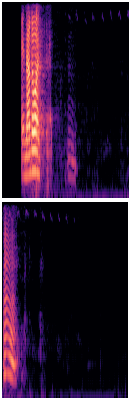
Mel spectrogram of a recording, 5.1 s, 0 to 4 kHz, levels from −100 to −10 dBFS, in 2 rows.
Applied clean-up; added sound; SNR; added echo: neural mask model DeepFilterNet 3.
